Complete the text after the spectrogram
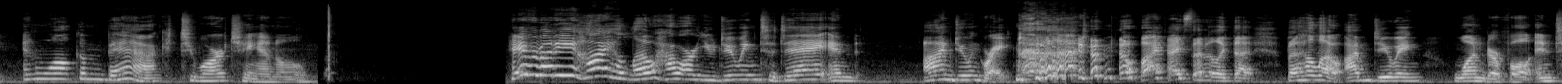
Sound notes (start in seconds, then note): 10.3 laughs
